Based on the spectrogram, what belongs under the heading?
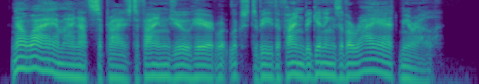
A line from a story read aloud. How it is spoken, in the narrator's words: Her slurred accent had a twang in it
